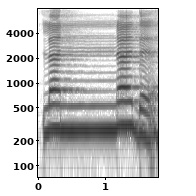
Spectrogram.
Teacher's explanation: harakat wa inna Lan kemudian ada hukum idgham bhunah karena ada nun sukun menghadapi huruf nun berharakat maka Nun pertama dileburkan dimasukkan ke Nun kedua disertai bunyi dengungan Lan ini boleh juga disebut dengan Idgham mutamasil lain karena dua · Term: idgham bi gunnah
